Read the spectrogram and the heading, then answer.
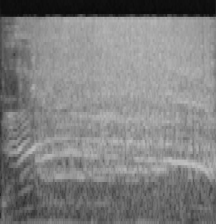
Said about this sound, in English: Okay, in that case, I'm going to yell, you ready, guys? It's going to be loud, so brace yourself.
